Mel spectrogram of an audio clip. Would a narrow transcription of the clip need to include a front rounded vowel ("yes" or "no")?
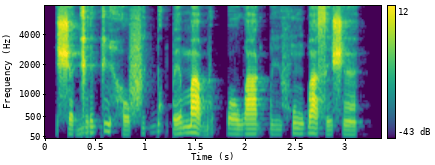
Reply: no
